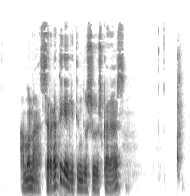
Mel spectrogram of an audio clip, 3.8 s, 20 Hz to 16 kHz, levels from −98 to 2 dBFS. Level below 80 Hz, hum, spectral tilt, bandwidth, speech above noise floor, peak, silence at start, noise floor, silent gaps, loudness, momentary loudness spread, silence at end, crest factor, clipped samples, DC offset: -72 dBFS; none; -4.5 dB/octave; 11.5 kHz; 59 dB; -8 dBFS; 0.4 s; -83 dBFS; 3.35-3.51 s; -25 LUFS; 20 LU; 0.2 s; 20 dB; under 0.1%; under 0.1%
